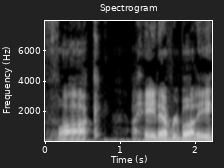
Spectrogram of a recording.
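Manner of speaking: fed-up, over-it, very slowly dragged-out delivery. Retelling how Frank reacts to everything: imitating Frank fed up. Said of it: "Frank is so over all of this".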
